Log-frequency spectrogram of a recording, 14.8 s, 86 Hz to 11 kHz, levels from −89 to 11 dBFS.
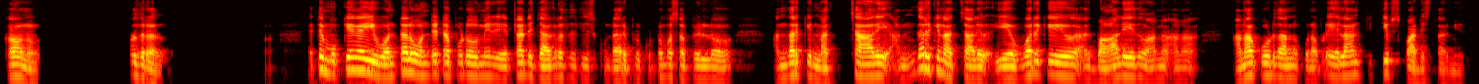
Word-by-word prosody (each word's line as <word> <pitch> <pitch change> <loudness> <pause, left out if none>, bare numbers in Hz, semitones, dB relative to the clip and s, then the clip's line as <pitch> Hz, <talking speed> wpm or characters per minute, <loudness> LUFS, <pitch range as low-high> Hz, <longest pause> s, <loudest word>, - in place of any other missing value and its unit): అవును. 135 -7 +1 1.0
కుదరదు. - - -1 1.5
అయితే 210 - +1
ముఖ్యంగా 195 +5 +4
ఈ - - +9
వంటలు 155 +6 +5
వండేటప్పుడు 150 0 0
మీరు 140 -2 -4
ఎట్లాంటి 145 +3 +2
జాగ్రత్తలు 125 +1 -1
తీసుకుంటారు? 120 -2 -5
ఇప్పుడు 125 - -16
కుటుంబ 130 +1 -8
సభ్యుల్లో 120 -1 -4 0.6
అందరికి 150 +4 +2
నచ్చాలి, 140 +6 +3 0.2
అందరికి 210 - 0
నచ్చాలి 120 0 +2 0.3
ఎవరికీ 150 +5 0 0.3
అది 120 - -9
బాలేదు 135 +4 +1
అన 120 - -11 0.2
అన 115 - -14 0.6
అనకూడదు 145 -1 +2
అనుకున్నప్పుడు 120 -2 -9
ఎలాంటి 145 +2 -2
టిప్స్ 340 0 -5
పాటిస్తారు - - -4
మీరు? - - -26
140 Hz, 120 wpm, -22 LUFS, 120-150 Hz, 1.5 s, ఈ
